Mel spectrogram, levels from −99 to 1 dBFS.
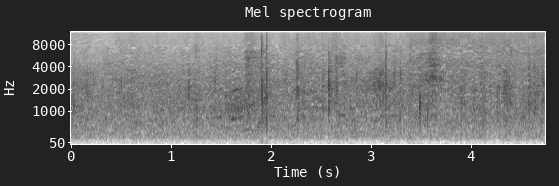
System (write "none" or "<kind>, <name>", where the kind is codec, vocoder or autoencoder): none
